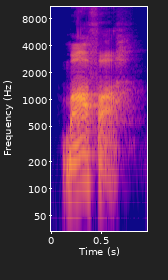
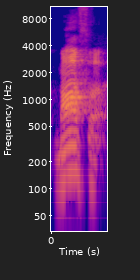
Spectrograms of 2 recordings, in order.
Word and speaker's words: Mafah: Mafah. – Mafah.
